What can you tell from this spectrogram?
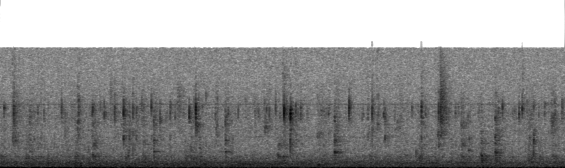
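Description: Rain falling, with scattered drops and drips ticking on a nearby surface over a steady low rumble.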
